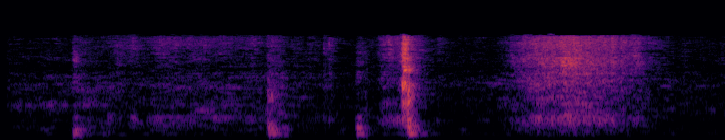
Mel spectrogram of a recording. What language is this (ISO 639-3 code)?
zho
